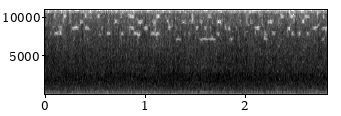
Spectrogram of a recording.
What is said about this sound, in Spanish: Un aplauso para María Elena, claro. Claro.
